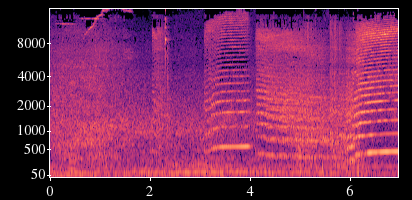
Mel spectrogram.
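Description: The entrance door of a gym club gives off a strange, drawn-out whining tone, rising and sliding in pitch across two long swells, over a steady low rumble, with no one talking.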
